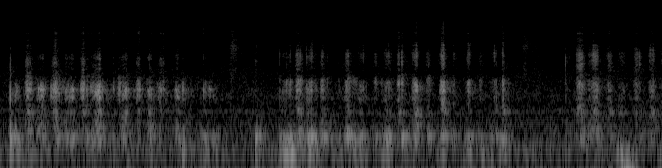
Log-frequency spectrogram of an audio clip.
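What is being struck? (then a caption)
Wax-coated scratch-art paper scraped with a wooden stylus. A wooden stylus scratches the black wax-coated surface of a scratch-art paper page in a spiral-bound pad, working around a raccoon drawing and along the page edge. Quiet, dense, irregular scratching strokes rasp in quick succession, with a midrange papery grain and brief dry scrapes that stop almost instantly.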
